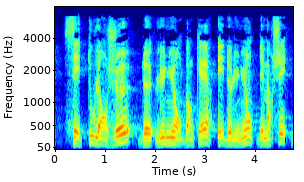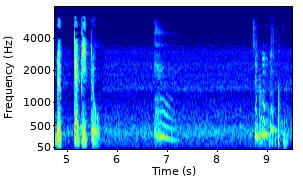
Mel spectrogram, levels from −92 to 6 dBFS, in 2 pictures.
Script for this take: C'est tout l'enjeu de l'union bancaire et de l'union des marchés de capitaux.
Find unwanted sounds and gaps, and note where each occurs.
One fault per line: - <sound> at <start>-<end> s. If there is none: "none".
- throat clearing at 6.7-7.3 s
- laugh at 8.7-9.5 s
